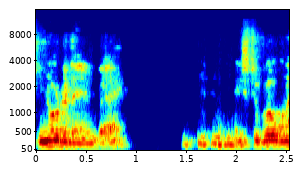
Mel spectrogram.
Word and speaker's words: Notre Dame Bay: It's pronounced Notre Dame Bay.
